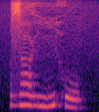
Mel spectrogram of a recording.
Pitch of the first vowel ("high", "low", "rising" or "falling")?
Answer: high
